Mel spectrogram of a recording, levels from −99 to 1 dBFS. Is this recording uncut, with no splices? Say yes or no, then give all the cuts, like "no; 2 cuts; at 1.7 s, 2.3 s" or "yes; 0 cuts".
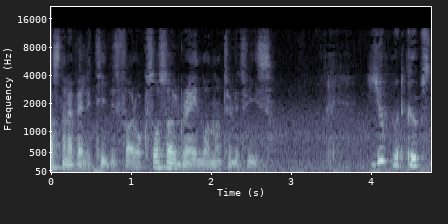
yes; 0 cuts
